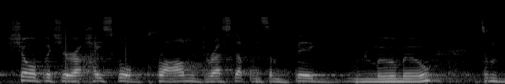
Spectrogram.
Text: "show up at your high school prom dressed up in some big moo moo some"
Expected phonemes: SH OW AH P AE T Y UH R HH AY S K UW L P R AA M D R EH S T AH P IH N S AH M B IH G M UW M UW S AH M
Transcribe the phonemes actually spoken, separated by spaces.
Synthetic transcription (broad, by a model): SH OW AH P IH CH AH R HH AY S K UW L P R AA M D R EH S T AH P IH N S AH M B IH G M UW M UW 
